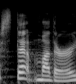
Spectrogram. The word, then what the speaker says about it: stepmother: her step mother didn't let her go. Step mother 할 때 steep 첫 번째 음절에 제일 강세가 또렷하게 오게 되고요. step mother. stepmother 두 번 강세를 가볍게 주시면 됩니다.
